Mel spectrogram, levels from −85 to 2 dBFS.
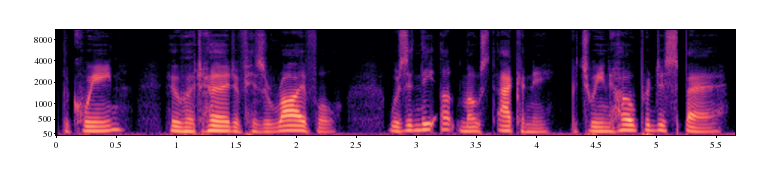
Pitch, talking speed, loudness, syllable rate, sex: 135 Hz, 180 wpm, -19 LUFS, 5.1 syllables/s, male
